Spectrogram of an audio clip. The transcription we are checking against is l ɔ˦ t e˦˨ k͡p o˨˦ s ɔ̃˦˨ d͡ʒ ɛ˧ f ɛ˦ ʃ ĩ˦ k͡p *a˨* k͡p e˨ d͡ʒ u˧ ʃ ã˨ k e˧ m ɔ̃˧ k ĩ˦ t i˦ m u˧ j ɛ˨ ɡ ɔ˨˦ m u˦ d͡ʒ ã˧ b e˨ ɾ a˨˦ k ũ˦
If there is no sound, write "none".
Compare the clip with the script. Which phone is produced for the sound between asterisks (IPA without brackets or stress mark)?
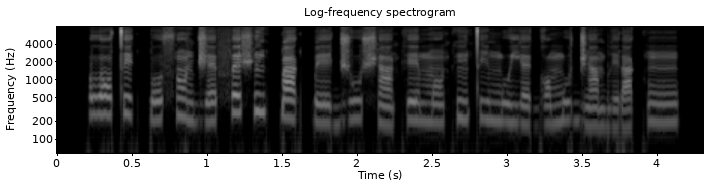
a˧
